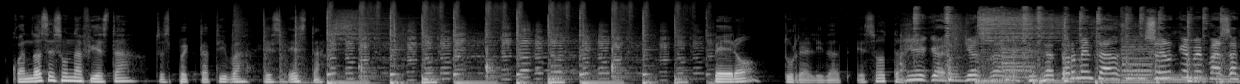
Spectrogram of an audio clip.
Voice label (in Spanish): comercial; cris exportacion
